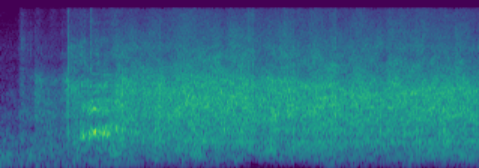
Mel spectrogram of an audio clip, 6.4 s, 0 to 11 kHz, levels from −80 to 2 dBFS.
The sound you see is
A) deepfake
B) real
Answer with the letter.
A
